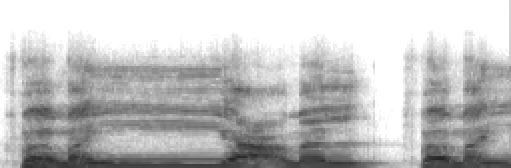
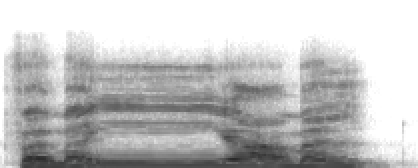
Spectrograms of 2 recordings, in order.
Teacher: there is some noon present, but the ya dominates over it. So you can hear a ya more. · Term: partial merge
